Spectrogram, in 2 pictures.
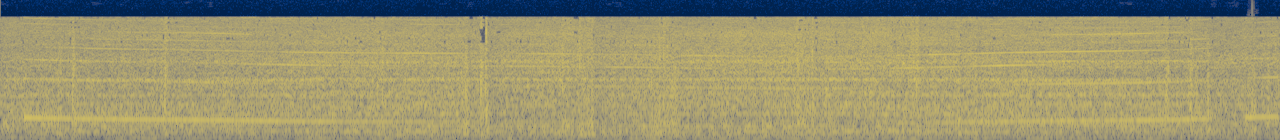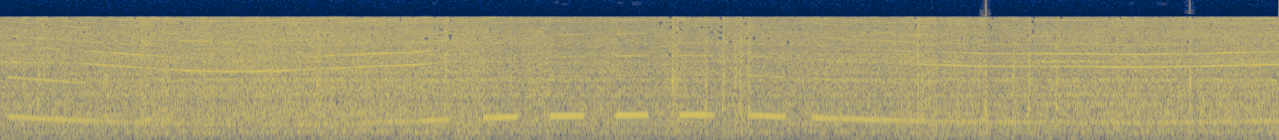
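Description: Air rushing over a glider's canopy, heard inside the cockpit, under the electronic variometer's audio tone. The tone slowly falls and rises in pitch and breaks into short beeps at its highest about two-thirds of the way through: the vario signalling sink, then climb, as the glider works the ridge lift.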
